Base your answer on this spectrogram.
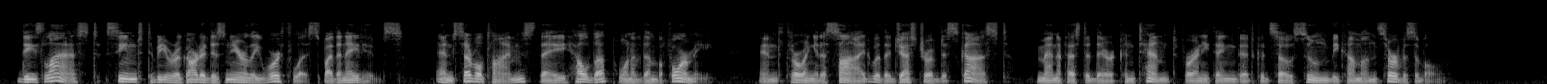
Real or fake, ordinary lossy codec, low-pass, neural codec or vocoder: real; MP3, 48 kbps; 7.2 kHz; none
